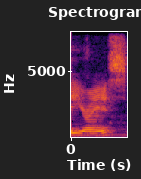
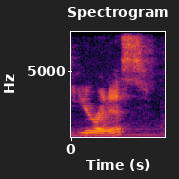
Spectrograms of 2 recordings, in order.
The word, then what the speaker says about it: Uranus: and chunks of rock around it now I pronounced it Uranus some of you may say Uranus but it's Uranus Uranus is actually if you remember us said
